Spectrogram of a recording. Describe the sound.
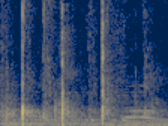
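One person claps three times in a quick, steady rhythm, each sharp slap standing out clearly over a faint, low background of voice.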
